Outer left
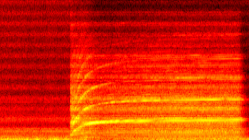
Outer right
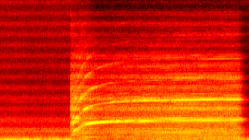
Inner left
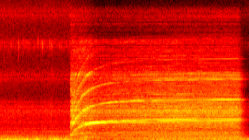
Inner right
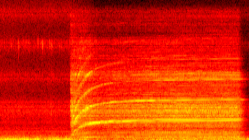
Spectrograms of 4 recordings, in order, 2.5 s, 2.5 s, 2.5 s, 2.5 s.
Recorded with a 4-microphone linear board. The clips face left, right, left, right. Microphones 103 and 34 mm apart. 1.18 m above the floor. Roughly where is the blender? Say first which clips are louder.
Even, inner left 5 dB; left.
